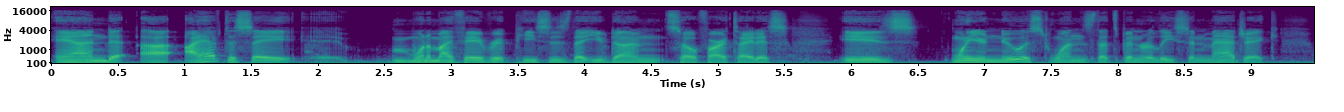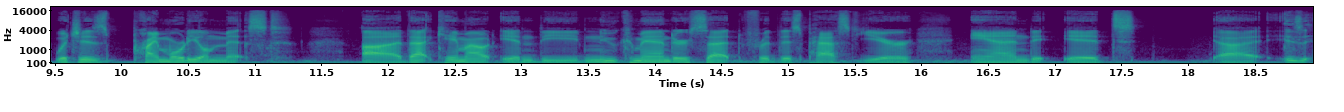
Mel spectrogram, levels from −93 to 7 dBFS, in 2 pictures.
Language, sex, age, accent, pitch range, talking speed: English, male, 20-39, American, 90-115 Hz, 150 wpm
